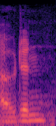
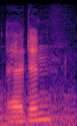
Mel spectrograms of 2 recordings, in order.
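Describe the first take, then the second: First: The name sounds like 'Odin'. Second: The name sounds like 'Erden'. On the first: This is a personally preferred pronunciation. "I prefer just calling it Odin, like kind of like, you know, the Nordic god Odin" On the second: This is believed to be the official pronunciation. "I believe it's actually pronounced Erden"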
